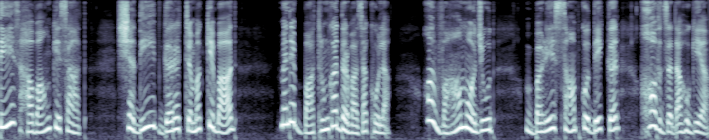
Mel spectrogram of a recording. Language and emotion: Urdu, fearful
